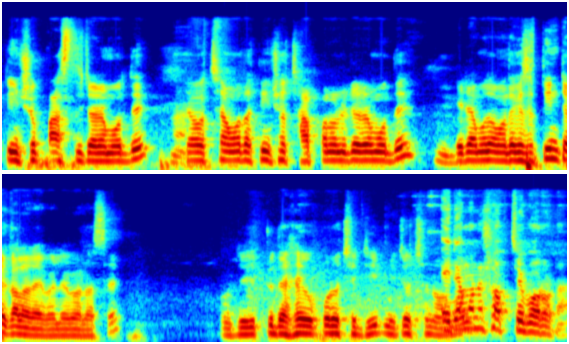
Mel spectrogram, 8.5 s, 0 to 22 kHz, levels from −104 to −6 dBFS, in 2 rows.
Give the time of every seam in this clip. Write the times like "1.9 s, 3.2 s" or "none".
1.4 s

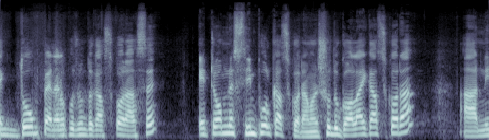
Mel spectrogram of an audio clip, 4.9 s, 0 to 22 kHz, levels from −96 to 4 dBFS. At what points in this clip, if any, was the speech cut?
1.8 s

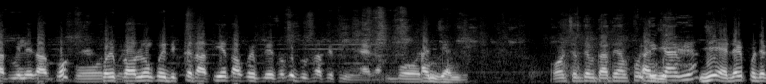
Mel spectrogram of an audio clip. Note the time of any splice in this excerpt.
none

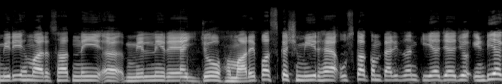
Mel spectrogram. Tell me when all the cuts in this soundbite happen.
1.9 s

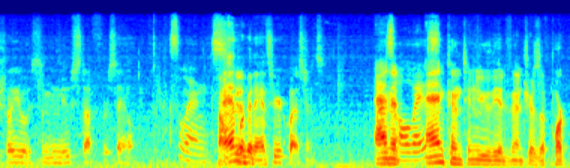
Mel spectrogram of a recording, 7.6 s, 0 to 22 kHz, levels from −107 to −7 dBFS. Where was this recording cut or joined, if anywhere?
6.0 s

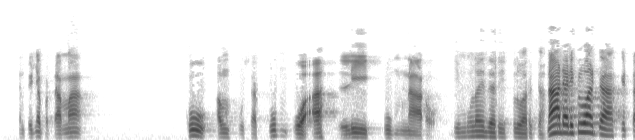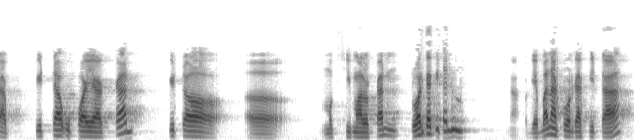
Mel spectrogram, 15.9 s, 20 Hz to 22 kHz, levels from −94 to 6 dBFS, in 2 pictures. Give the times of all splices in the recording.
none

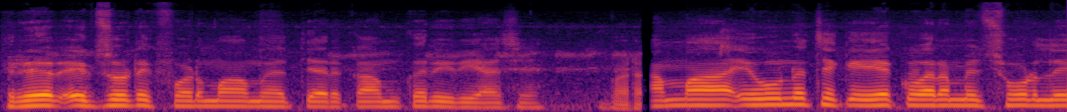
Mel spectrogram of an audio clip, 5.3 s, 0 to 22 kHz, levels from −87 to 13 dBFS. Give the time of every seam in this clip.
3.2 s

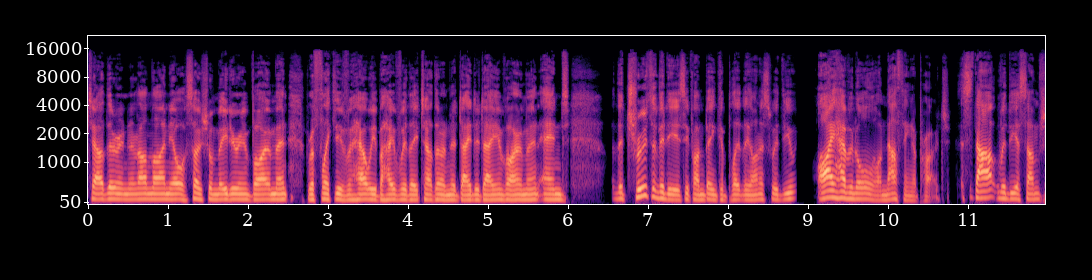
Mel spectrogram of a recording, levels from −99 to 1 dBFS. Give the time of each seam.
6.6 s, 8.8 s, 10.9 s

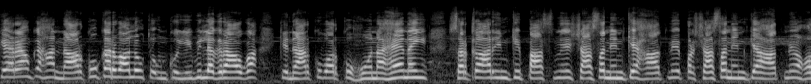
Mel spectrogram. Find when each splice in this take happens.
none

